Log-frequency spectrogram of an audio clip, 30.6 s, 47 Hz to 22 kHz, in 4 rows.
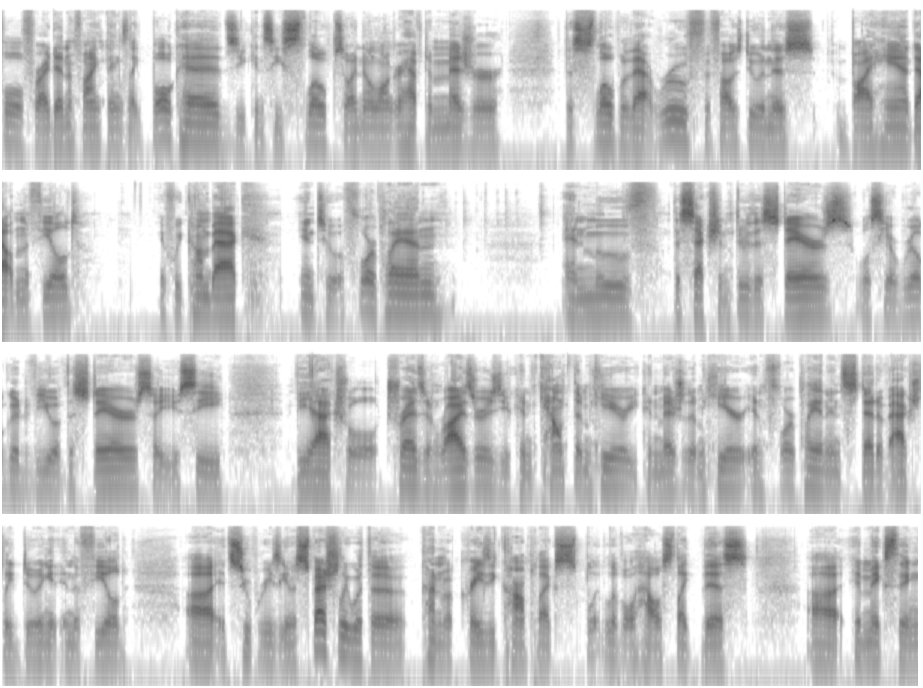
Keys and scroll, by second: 11.4 shift+Right, 11.6 shift+Right, 11.8 shift+Right, 11.9 shift+Right, 12.8 Escape, 13.0 Escape.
